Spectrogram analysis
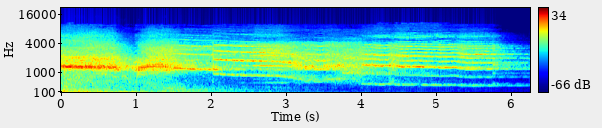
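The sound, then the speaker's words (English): Loud, sustained high-pitched screaming and yelling from several kids running wild through a house, wailing and sliding in pitch almost continuously before trailing off at the end. “Kids running wild, out of control, through the house, yelling, screaming, causing a ruckus, smashing windows, demanding you buy them the Nintendo Wii.”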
